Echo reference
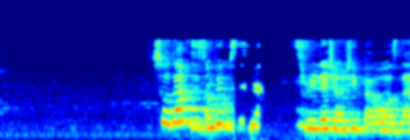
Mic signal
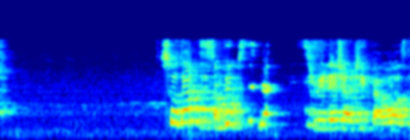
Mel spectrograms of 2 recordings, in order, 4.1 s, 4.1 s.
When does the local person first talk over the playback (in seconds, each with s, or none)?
none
